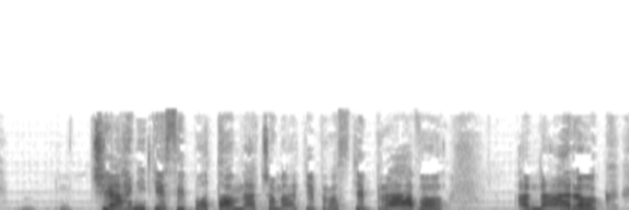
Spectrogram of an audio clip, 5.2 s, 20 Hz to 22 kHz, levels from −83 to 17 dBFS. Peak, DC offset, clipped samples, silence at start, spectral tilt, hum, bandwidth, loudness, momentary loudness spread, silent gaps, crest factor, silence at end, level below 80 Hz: 0 dBFS; under 0.1%; under 0.1%; 0.2 s; -2 dB/octave; none; 11 kHz; -19 LUFS; 12 LU; none; 20 dB; 0 s; -52 dBFS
